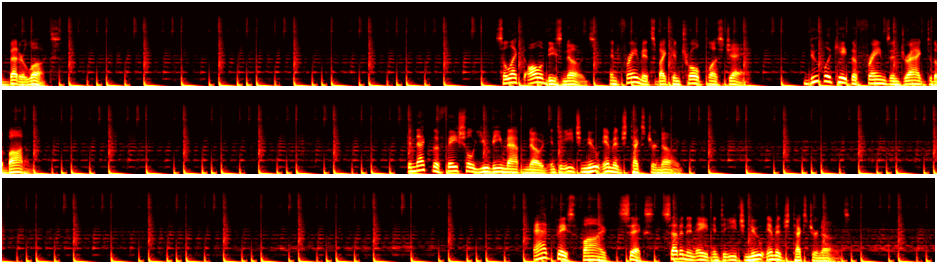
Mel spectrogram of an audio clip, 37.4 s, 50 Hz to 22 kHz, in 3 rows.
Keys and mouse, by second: 1.3 shift+click, 1.8 g, 2.7 shift+middle click, 3.1 click, 3.8 g, 5.9-6.9 shift+middle drag, 6.9 click, 9.2 ctrl+j, 9.8 shift+middle click, 10.4 shift+d, 13.3-13.9 shift+middle drag, 13.9 click, 14.4 g, 16.2-17.8 ctrl+middle drag, 17.8 click, 18.8 shift+middle click, 19.7 click, 20.5-21.2 shift+middle drag, 21.2 click, 22.2-23.2 ctrl+shift+middle drag, 23.2 click, 24.6 shift+middle click, 25.3 click, 25.5 g, 26.8 shift+middle click, 27.6 g, 28.7-31.4 shift+middle drag, 31.4 click, 32.7 click, 33.1 shift+middle click, 33.5 click, 34.4 click, 34.6 shift+middle click, 35.1 click, 36.2 click, 36.4 shift+middle click, 36.9-37.3 drag.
